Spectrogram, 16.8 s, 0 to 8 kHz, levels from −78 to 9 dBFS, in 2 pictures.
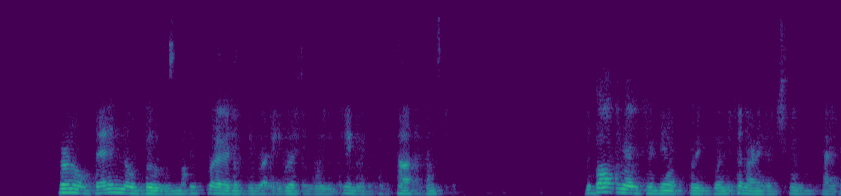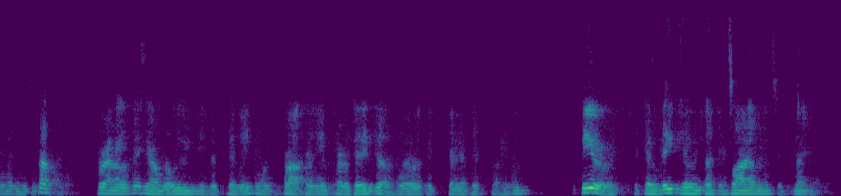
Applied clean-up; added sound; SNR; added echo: neural mask model DeepFilterNet 3.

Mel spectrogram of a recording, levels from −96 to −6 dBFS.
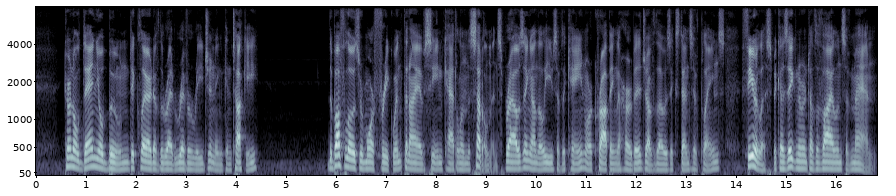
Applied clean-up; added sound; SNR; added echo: none; none; none; none.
